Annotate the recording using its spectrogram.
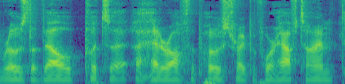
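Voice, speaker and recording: A man speaks very fast in a fairly low, flat monotone with an American accent, on a very clean recording with a silent background. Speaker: soccer podcast host. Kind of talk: solo sports analysis podcast.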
